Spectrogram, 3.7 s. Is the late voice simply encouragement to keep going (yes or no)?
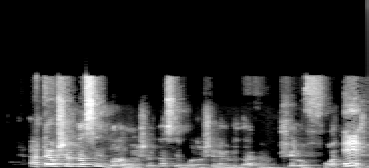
no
